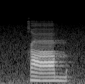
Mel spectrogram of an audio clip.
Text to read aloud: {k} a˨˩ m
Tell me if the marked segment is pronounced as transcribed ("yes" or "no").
yes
